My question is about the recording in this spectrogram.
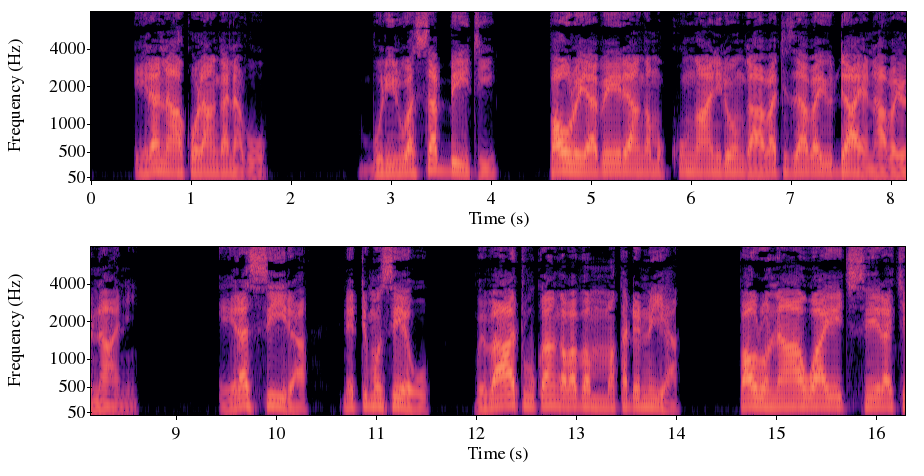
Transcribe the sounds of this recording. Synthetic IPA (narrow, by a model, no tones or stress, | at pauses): e̞ɾanaːko̞laːŋɡana̰βo̞̰ | βuliɾwasabːiti | paulo̞jaβe̞ːɾaːŋɡamukːuŋaːniɾo̞ŋɡaːβatizaːβajudaːjanaβajo̞na̰ːnḭ | e̞ɾasiɾa̰ | ne̞tːimo̞se̞wo̞ | βwe̞βatuːkaŋɡaβavamumakedo̞nija̰ | paulo̞naːwaːje̞ːci̥se̞ːɾac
